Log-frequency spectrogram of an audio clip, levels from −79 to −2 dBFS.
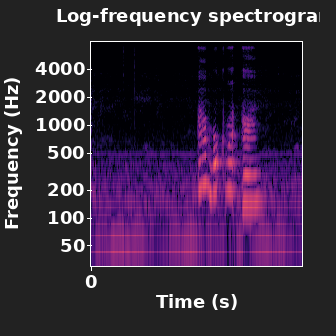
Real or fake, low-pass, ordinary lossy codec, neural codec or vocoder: fake; 7.2 kHz; none; codec, 16 kHz, 16 kbps, FreqCodec, smaller model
